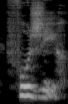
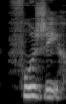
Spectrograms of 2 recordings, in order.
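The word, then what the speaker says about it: fugir: flee to run away fuji observe the sound of the letter g here fuji this is the sound of the g every time it is followed by an i fuji a refugee a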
